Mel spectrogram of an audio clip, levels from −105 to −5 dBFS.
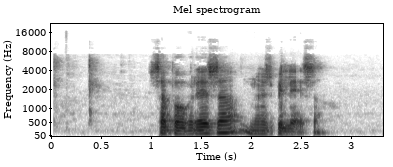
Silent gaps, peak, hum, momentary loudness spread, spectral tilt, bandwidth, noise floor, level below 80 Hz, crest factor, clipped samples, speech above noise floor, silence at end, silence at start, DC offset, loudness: none; -2 dBFS; none; 23 LU; -5.5 dB/octave; 7.6 kHz; -64 dBFS; -62 dBFS; 20 dB; under 0.1%; 45 dB; 0.6 s; 0.05 s; under 0.1%; -20 LUFS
